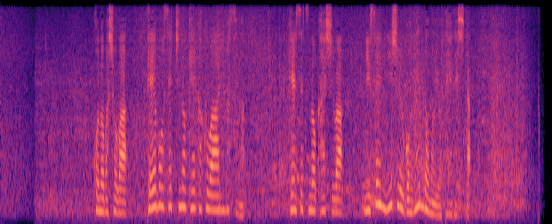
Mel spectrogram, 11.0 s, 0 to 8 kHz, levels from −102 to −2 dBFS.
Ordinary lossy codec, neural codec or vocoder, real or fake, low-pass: none; none; real; 7.2 kHz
